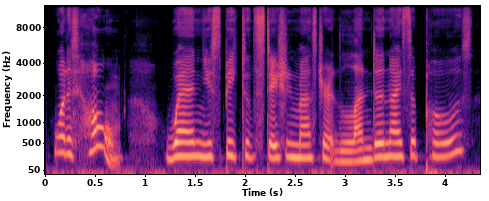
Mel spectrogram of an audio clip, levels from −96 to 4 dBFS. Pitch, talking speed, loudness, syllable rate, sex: 250 Hz, 195 wpm, -20 LUFS, 5.1 syllables/s, female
